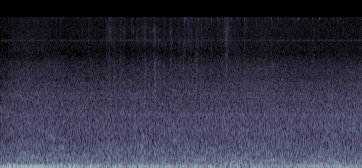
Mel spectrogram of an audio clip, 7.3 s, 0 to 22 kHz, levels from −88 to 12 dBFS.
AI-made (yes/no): yes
